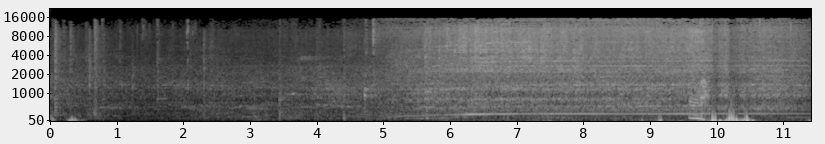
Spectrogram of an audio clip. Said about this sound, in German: Man hört den Mixer im Hintergrund.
